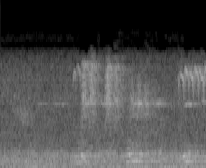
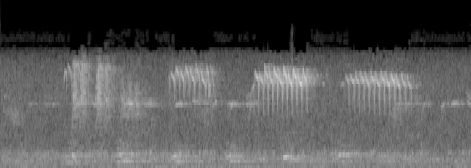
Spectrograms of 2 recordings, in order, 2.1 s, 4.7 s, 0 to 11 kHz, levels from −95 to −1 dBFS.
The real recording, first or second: second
